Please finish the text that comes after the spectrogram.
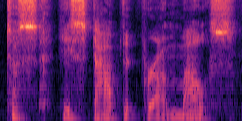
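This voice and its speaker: A man's voice: mid-range voice, very animated, slow pace, bright, forceful tone, husky. A man who is an amateur radio operator and vlogger, talking casually with playful, jokey grumbling. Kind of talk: casual chat and radio contest calls.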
